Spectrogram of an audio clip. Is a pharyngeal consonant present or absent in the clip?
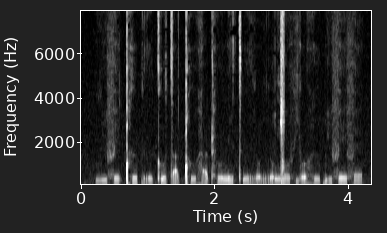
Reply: absent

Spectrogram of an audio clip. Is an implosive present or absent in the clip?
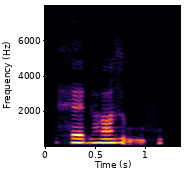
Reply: absent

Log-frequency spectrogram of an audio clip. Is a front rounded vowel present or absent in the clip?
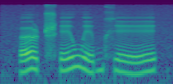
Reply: present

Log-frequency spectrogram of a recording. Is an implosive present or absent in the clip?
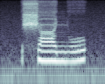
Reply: absent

